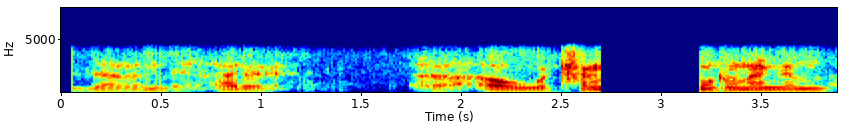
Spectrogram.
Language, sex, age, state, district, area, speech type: Bodo, male, 45-60, Assam, Udalguri, urban, conversation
